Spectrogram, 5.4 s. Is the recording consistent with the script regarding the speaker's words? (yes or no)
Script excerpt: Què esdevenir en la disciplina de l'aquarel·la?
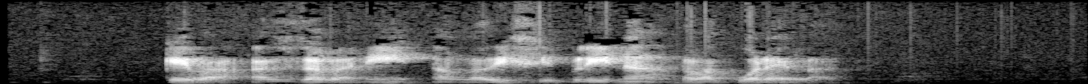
no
